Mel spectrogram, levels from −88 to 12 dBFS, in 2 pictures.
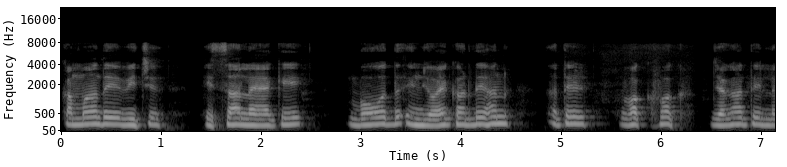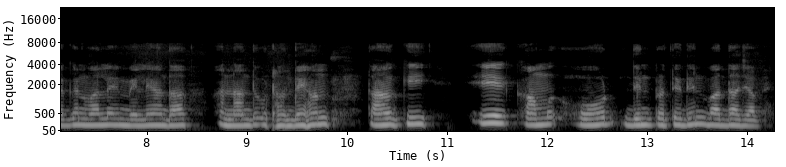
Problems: background sounds at intervals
